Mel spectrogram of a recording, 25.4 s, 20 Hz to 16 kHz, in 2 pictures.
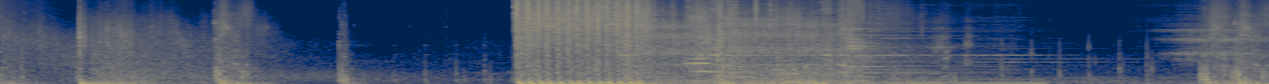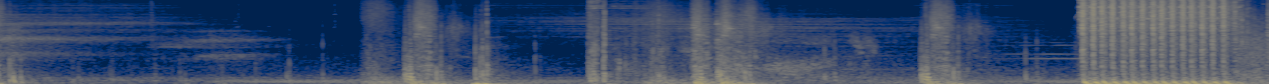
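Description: In Destiny 2, enemies fire at the player in loud, irregular bursts of automatic gunfire broken by short pauses and scattered single shots and thuds over about twenty-five seconds.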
